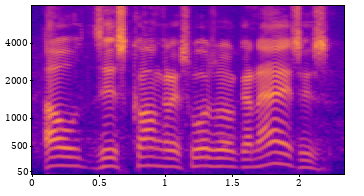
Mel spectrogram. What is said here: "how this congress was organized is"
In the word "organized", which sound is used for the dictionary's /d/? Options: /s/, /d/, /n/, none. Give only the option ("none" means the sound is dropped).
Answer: none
